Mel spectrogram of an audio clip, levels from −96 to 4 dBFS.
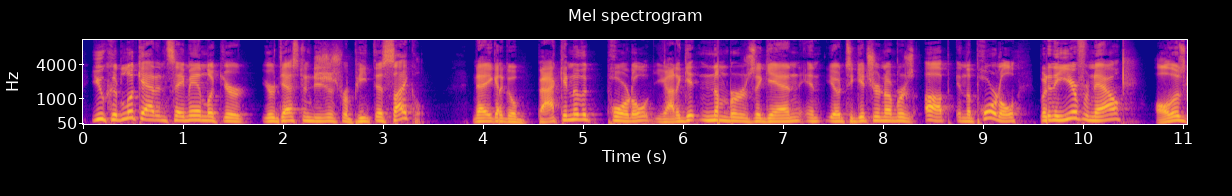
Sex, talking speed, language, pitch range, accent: male, 275 wpm, English, 105-145 Hz, American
